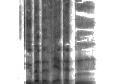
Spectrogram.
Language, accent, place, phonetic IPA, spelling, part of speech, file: German, Germany, Berlin, [ˈyːbɐbəˌveːɐ̯tətn̩], überbewerteten, adjective / verb, De-überbewerteten.ogg
- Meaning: inflection of überbewerten: 1. first/third-person plural preterite 2. first/third-person plural subjunctive II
